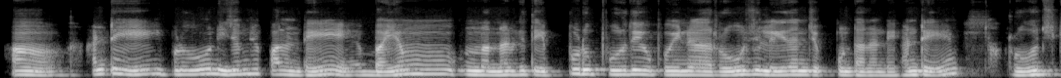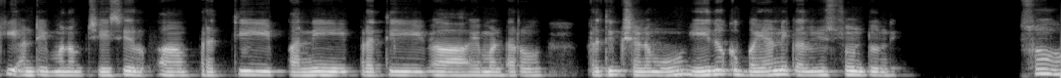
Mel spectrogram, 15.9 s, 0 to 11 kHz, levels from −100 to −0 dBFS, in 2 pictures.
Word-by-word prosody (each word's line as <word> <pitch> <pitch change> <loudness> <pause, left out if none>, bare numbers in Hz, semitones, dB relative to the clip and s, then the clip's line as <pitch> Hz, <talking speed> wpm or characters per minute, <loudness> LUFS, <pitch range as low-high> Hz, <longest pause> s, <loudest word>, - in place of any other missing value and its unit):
ఆ! - - +4 0.6
అంటే 195 +2 +1 0.3
ఇప్పుడు 170 -1 -2 0.2
నిజం 175 +2 +3
చెప్పాలంటే, 160 -6 -1 0.5
భయం 155 +7 +1 0.5
నన్నడిగితే 155 +1 +1
ఎప్పుడు 185 +6 +2
పూర్తిగా 170 0 +2
పోయిన 155 0 +2 0.2
రోజు 165 +3 +3
లేదని 155 +1 +3
చెప్పుకుంటాను 145 -2 -1
అండి. 135 0 -4
అంటే 155 -1 +3 0.6
రోజుకి 165 +4 +1
అంటే, 145 +1 0
మనం 145 0 +1
చేసే 140 +2 -1 0.3
ఆహ్, 140 0 0
ప్రతి 140 +3 -1 0.3
పని, 140 +2 +2 0.3
ప్రతి 140 +1 -1 0.3
ఆహ్, 135 -1 +2
ఏమంటారు, 140 -1 -2 0.5
ప్రతి 155 +2 0
క్షణము 140 -2 0 0.2
ఏదో 165 +3 +4
ఒక 170 - -1
భయాన్ని 155 +4 +2
కలిగిస్తూ 145 +1 -2
ఉంటుంది. 140 -2 -2 1.0
సో, 200 - -1
150 Hz, 125 wpm, -22 LUFS, 140-165 Hz, 1.0 s, ఆ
